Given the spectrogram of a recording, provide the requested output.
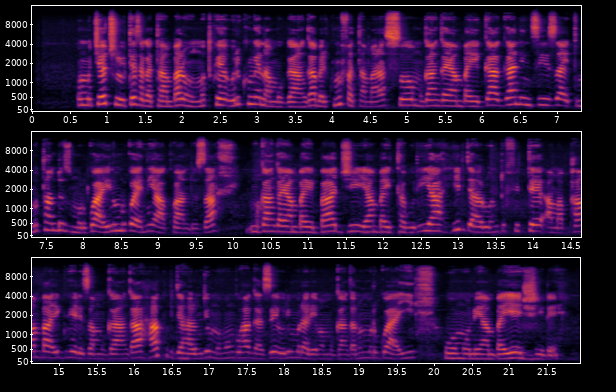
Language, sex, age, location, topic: Kinyarwanda, female, 25-35, Kigali, health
